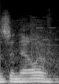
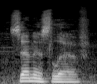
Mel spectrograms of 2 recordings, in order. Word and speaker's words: Zenislev: The Zanelev body, or I'm probably saying it wrong again, but the Zenislev. Yeah, I always used to say Zanelev, but in Zenislev, that body is a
